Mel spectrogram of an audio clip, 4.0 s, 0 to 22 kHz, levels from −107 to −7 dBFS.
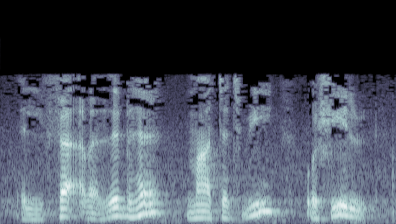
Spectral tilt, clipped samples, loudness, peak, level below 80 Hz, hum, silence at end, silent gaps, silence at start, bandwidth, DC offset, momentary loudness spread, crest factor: -11 dB/octave; under 0.1%; -22 LUFS; -2 dBFS; -52 dBFS; none; 0 s; none; 0.05 s; 5.8 kHz; under 0.1%; 10 LU; 20 dB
